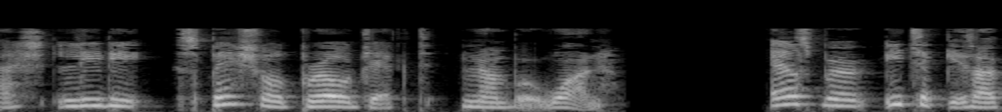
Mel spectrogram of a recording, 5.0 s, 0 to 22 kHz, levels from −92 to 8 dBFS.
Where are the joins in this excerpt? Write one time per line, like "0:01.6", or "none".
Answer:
0:03.7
